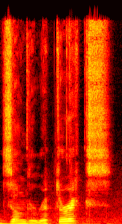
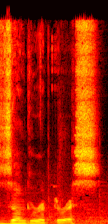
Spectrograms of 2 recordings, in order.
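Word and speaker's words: Dsungaripterus: I pronounce it Zungaripteryx, but it's Zungaripterus.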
